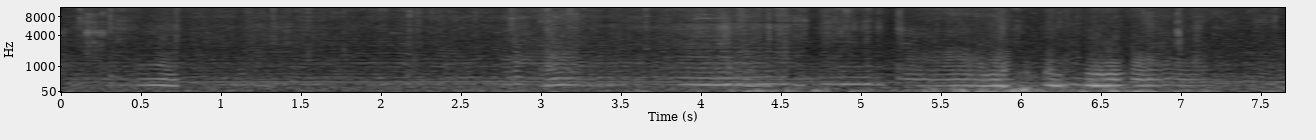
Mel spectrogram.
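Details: Inside an opened beehive on a sunny, slightly windy day, honey bees hum steadily, with buzzy tones swelling in pulses toward the end, the last two seconds loudest and most animated, soft rustling throughout.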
